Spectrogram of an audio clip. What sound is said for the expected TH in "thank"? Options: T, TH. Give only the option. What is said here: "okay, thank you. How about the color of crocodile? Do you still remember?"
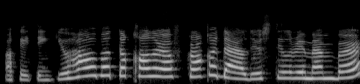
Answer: T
